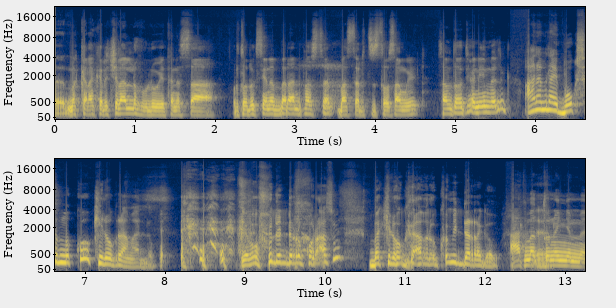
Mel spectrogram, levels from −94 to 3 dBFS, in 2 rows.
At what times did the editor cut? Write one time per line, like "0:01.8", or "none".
0:05.6
0:12.2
